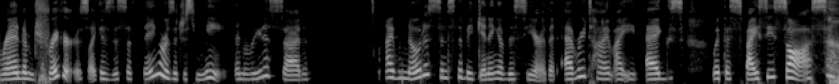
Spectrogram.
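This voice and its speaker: Recorded very clean with a silent background, a woman's medium-pitched voice comes through dry and close with no echo. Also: ordinary pitch variation, moderate pace. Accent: Californian. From Southern California. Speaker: mental health and self-help creator. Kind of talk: casual vlog talk to camera. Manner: chatty, with fillers like um and like.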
